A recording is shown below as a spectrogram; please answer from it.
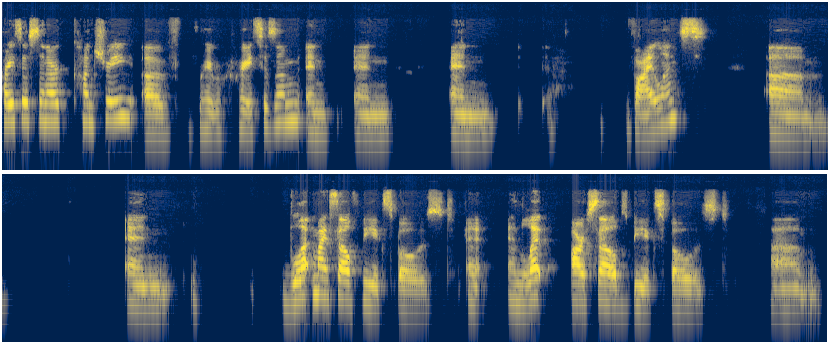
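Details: Adult male who stutters and chooses to stutter openly; real stuttering.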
